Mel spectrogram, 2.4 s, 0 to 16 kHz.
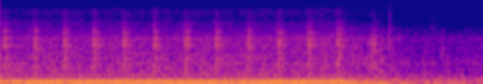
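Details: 1989 Jeep Cherokee XJ Renix 4.6L stroker I6 (aftermarket pistons), started knocking after 700 miles, temperatures getting high: heavy deep knock about eight times a second over the running engine; one piston slapping its cylinder wall.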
